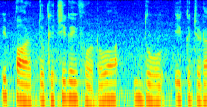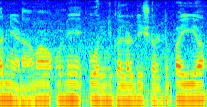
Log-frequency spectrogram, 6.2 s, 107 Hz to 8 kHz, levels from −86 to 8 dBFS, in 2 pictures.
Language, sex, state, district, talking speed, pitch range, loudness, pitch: Punjabi, male, Punjab, Kapurthala, 185 wpm, 130-140 Hz, -19 LUFS, 135 Hz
